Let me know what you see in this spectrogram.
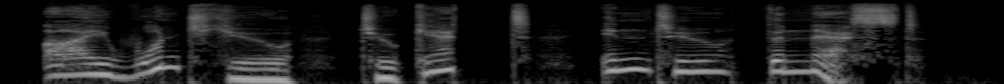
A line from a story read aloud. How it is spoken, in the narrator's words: the bird called as slowly as possible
